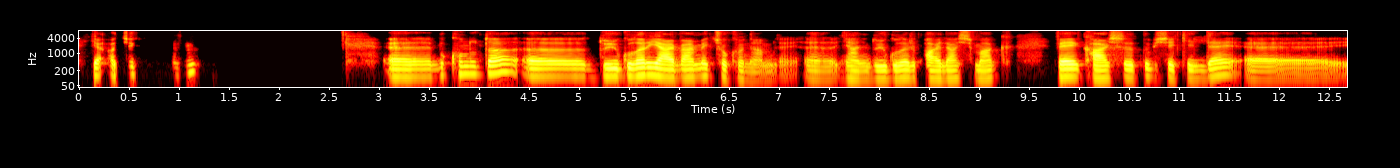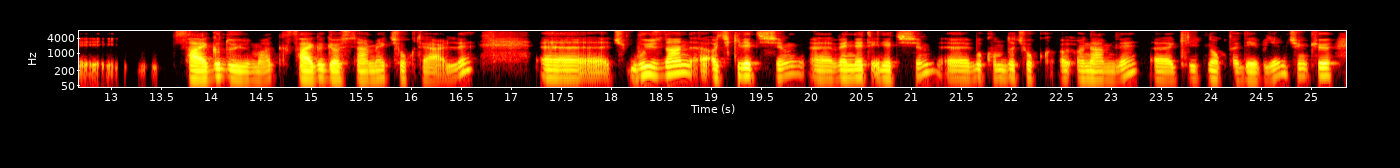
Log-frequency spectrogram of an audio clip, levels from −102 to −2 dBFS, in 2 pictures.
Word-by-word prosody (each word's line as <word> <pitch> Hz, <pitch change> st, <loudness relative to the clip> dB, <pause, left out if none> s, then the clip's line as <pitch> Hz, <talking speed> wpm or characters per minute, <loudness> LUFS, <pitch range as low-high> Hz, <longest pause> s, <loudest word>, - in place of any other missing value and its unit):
Ya, -, -, +4 dB
açık -, -, -5 dB, 0.3 s
Hı 160 Hz, +6 st, -11 dB
hı. 185 Hz, -, -6 dB, 1.9 s
Eee, 120 Hz, 0 st, +3 dB
bu 135 Hz, -, -8 dB
konuda, 160 Hz, +4 st, +2 dB
eee, 125 Hz, -1 st, +3 dB
duygulara 125 Hz, +2 st, +5 dB
yer 120 Hz, -4 st, +8 dB
vermek 120 Hz, +2 st, +3 dB
çok -, -, -3 dB
önemli. -, -, -8 dB
Eee, 105 Hz, -1 st, -4 dB, 0.2 s
yani, 100 Hz, -2 st, -2 dB
duyguları 105 Hz, +1 st, +1 dB
paylaşmak 105 Hz, 0 st, 0 dB, 0.4 s
ve 120 Hz, 0 st, +9 dB
karşılıklı 110 Hz, +3 st, +3 dB
bir -, -, -9 dB
şekilde, 115 Hz, -, -1 dB
eee, -, -, -4 dB, 1.0 s
saygı 105 Hz, +3 st, +4 dB
duymak, 100 Hz, -1 st, -5 dB
saygı 105 Hz, +1 st, +4 dB
göstermek 100 Hz, 0 st, -3 dB
çok -, -, -8 dB
değerli. -, -, -5 dB, 0.7 s
Eee, 110 Hz, -1 st, -1 dB
çü -, -, -5 dB
bu 130 Hz, +6 st, -1 dB
yüzden 155 Hz, +4 st, +2 dB
açık -, -, -2 dB
iletişim, 130 Hz, +2 st, 0 dB
eee, 105 Hz, -2 st, -4 dB
ve 110 Hz, -1 st, 0 dB
net 115 Hz, 0 st, -1 dB
iletişim, 120 Hz, -, -3 dB
eee, 105 Hz, 0 st, -2 dB
bu 115 Hz, -, -6 dB
konuda 115 Hz, 0 st, -8 dB
çok -, -, -9 dB
ö -, -, -4 dB
önemli. 100 Hz, -, -5 dB, 0.2 s
Eee, 95 Hz, -1 st, -2 dB
kilit 105 Hz, +1 st, -11 dB
nokta 100 Hz, -2 st, -6 dB
diyebilirim. 95 Hz, -, -5 dB
Çünkü 130 Hz, -1 st, -1 dB
115 Hz, 115 wpm, -25 LUFS, 105-135 Hz, 1.9 s, ve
